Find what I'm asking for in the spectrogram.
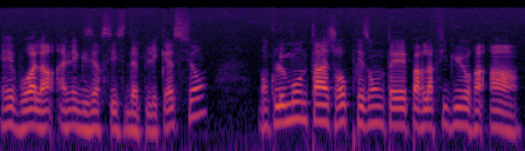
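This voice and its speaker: A physics teacher, giving a classroom lesson and explaining step by step, often saying "donc" and "voilà". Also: male voice, mid-range voice, a little mellow, dry recording. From Morocco.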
